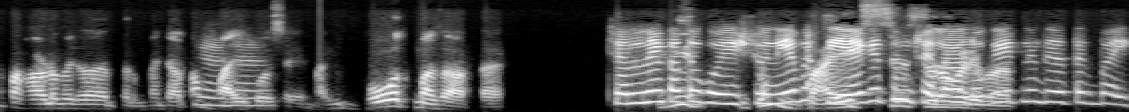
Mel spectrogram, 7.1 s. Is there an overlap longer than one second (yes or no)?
yes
